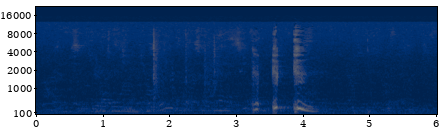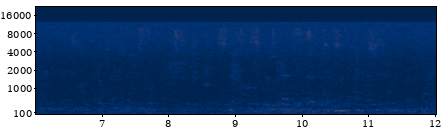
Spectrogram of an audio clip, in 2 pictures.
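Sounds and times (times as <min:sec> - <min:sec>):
person clearing throat: 0:03.2 - 0:04.2.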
